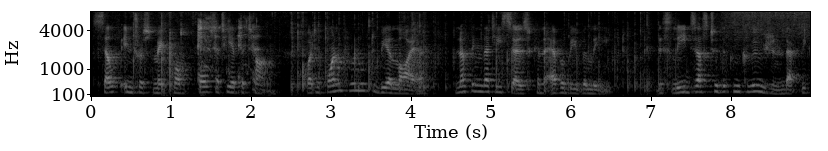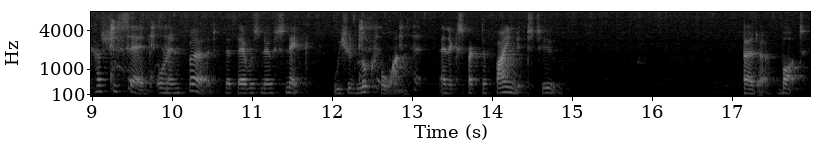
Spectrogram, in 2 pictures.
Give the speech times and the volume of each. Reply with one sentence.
You can hear the speech from 0.0 to 14.9 s, at a steady volume; and briefly from 17.1 to 17.9 s.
